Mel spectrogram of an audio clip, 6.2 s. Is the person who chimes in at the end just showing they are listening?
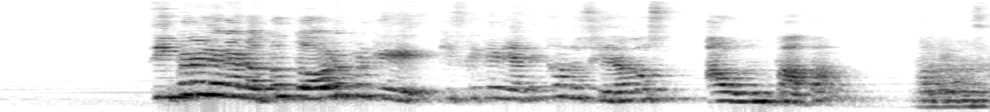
Yes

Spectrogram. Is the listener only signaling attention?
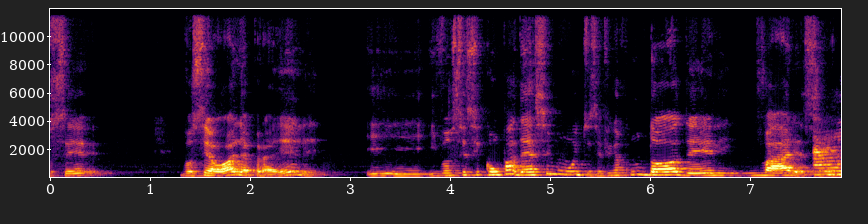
No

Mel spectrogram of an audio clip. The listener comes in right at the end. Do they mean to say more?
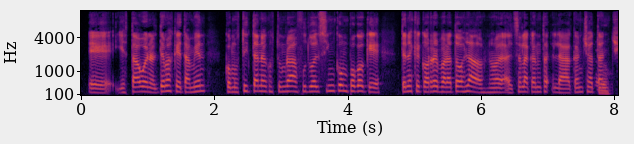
No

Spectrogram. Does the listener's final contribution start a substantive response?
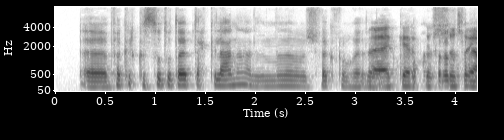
Yes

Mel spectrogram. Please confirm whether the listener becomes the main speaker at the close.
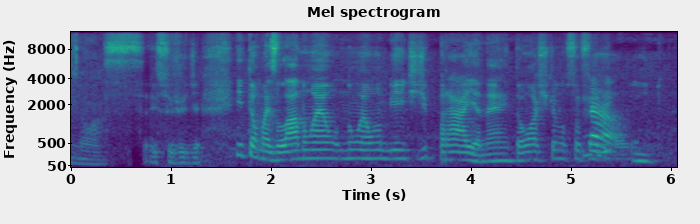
No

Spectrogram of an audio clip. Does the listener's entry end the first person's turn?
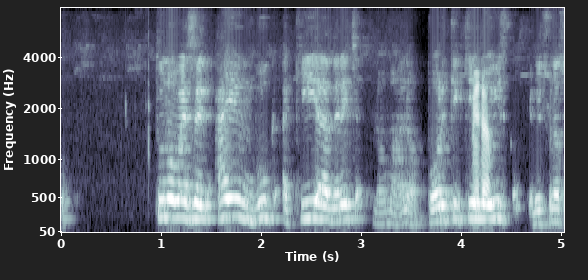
No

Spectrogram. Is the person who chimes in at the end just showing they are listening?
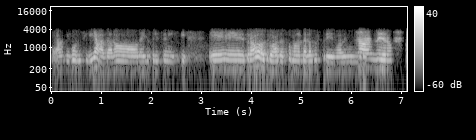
No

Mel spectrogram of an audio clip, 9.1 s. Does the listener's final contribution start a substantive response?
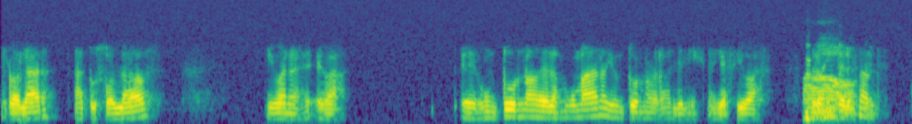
Yes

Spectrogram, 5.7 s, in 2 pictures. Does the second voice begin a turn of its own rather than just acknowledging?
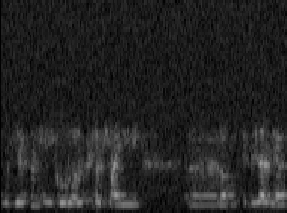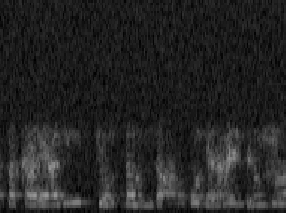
No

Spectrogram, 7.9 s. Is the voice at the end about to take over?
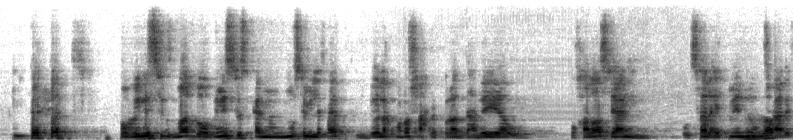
No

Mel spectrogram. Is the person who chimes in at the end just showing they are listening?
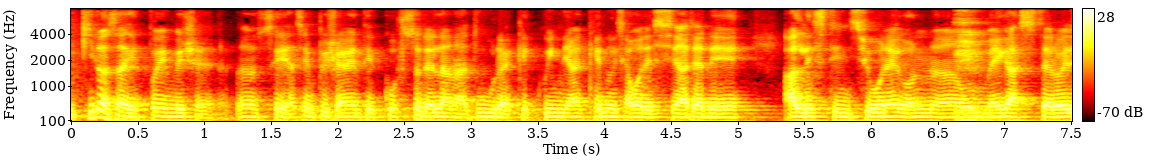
Yes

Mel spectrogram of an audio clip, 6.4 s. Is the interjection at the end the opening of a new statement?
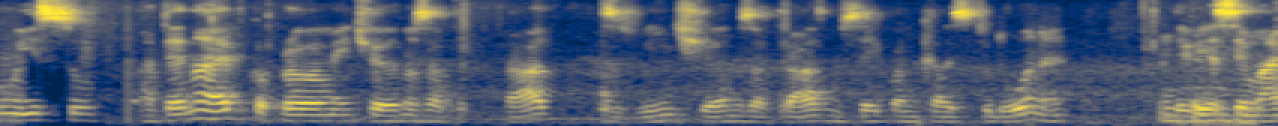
No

